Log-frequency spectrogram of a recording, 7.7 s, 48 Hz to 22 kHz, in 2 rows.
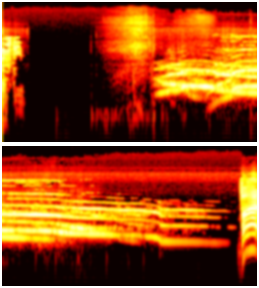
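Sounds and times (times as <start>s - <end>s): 
speech: 0.0s - 0.4s
wolves howling together: 2.3s - 7.3s.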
